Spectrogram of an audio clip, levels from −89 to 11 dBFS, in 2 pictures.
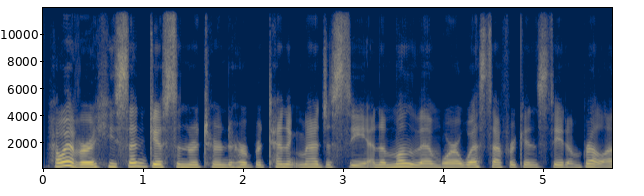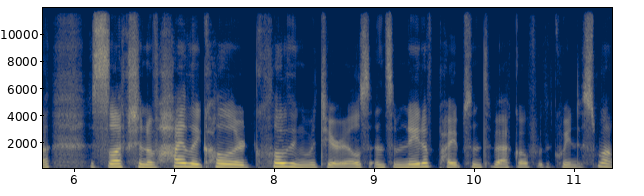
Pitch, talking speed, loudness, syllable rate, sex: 190 Hz, 195 wpm, -19 LUFS, 6.0 syllables/s, female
